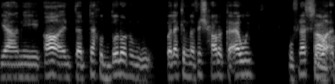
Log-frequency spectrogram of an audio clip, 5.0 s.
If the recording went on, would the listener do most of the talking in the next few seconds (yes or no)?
no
